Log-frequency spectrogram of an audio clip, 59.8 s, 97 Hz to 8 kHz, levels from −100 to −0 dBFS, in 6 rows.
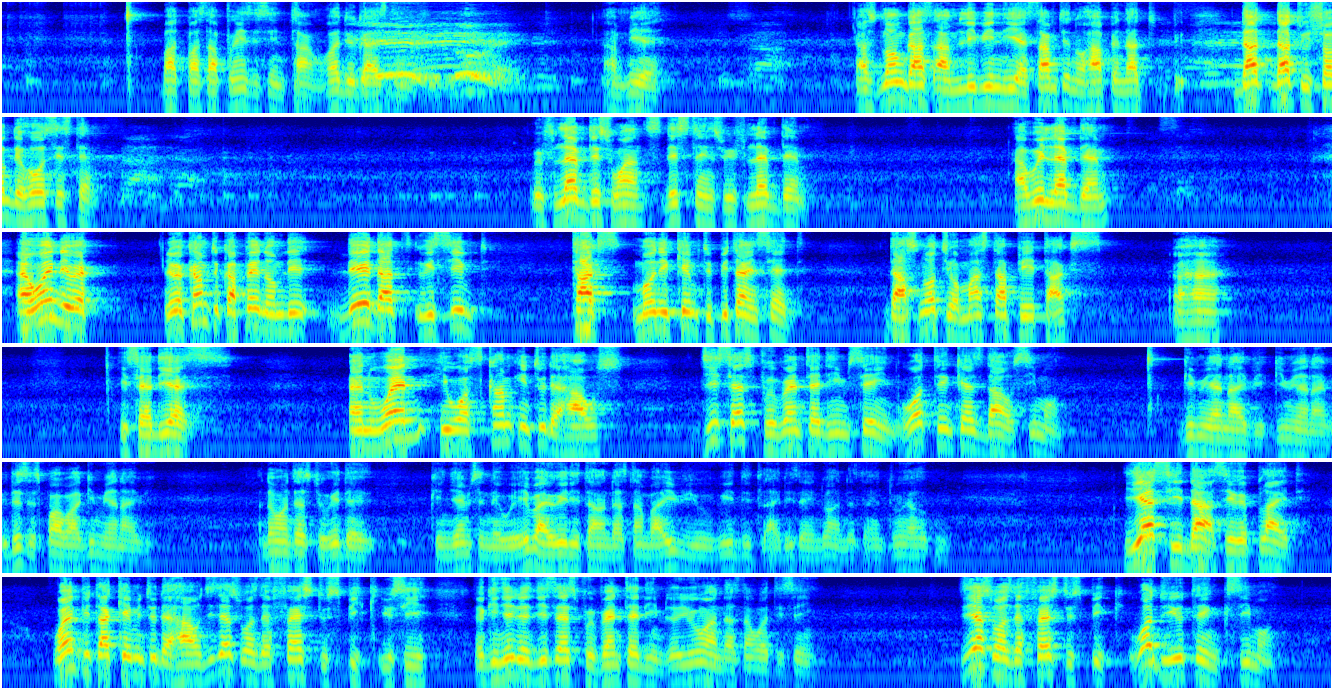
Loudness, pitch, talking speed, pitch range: -32 LUFS, 140 Hz, 180 wpm, 115-170 Hz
